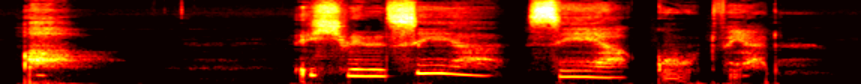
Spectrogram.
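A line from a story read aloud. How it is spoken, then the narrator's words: Boy's soft happy whisper. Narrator (German): flüsterte der Knabe mit leiser, glücklicher Stimme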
